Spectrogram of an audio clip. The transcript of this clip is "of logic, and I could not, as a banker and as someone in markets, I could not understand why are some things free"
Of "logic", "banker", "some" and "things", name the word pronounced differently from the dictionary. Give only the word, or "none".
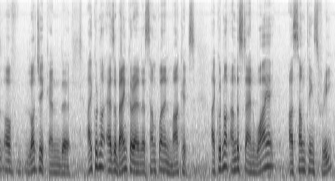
things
